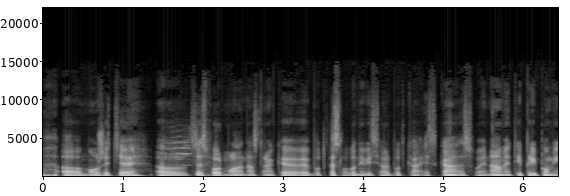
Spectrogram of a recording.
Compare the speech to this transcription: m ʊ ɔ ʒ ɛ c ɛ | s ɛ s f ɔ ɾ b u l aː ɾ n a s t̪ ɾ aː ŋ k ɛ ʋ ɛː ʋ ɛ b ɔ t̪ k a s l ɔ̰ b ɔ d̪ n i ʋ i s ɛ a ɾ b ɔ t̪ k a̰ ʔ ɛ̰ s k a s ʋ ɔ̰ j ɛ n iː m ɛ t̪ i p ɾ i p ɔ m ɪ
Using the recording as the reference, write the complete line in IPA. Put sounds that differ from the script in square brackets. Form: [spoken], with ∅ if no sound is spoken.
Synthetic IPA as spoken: m ʊ ɔ ʒ ɛ c ɛ | [t͡s] ɛ s f ɔ ɾ [m] u l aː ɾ n a s t̪ ɾ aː ŋ k ɛ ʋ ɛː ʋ ɛ b ɔ t̪ k a s l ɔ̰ b ɔ d̪ n i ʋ i s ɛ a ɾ b ɔ t̪ k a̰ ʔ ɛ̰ s k a s ʋ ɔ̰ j ɛ n [aː] m ɛ t̪ i p ɾ i p ɔ m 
